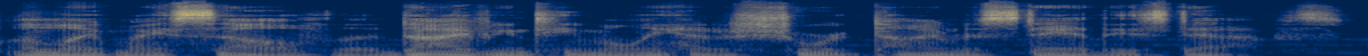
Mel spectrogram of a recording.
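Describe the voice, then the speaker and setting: A man narrating a first-person horror story in a measured, somber way. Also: extremely low pitch, a bit bright, breathy edge, faint music behind.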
